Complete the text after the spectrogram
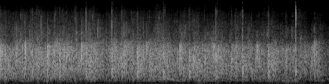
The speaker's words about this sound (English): Great pitch. A round of applause for that pitch, ladies and gentlemen. Superb.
